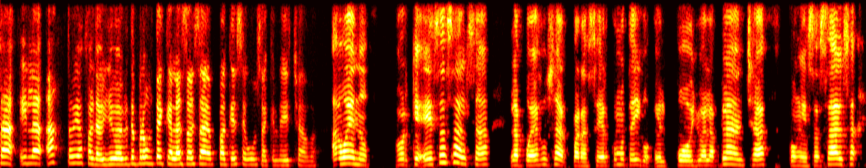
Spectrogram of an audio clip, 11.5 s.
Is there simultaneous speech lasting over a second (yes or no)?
no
